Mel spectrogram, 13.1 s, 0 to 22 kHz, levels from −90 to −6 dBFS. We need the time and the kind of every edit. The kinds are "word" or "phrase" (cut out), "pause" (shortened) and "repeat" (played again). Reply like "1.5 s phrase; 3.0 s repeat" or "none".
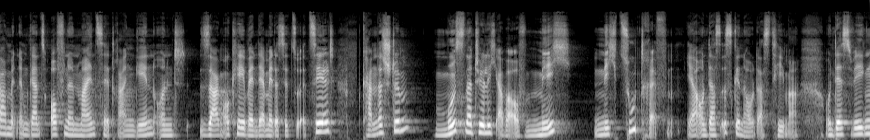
5.4 s word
